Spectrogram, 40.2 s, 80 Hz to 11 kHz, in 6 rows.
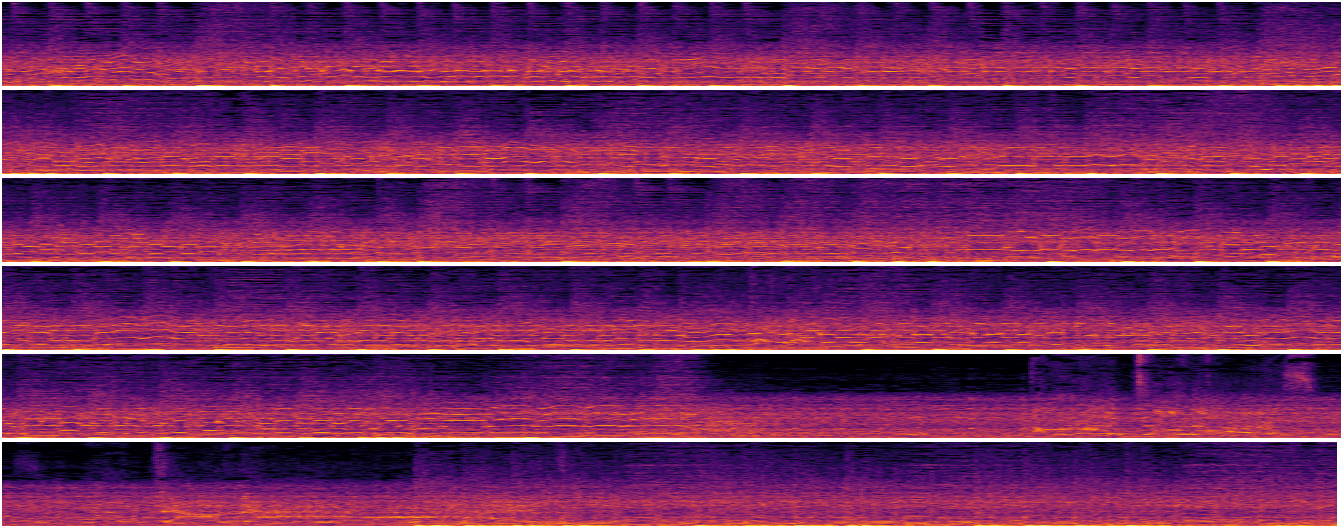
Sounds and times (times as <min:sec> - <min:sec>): Heavy metal: 0:00.0 - 0:40.1.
